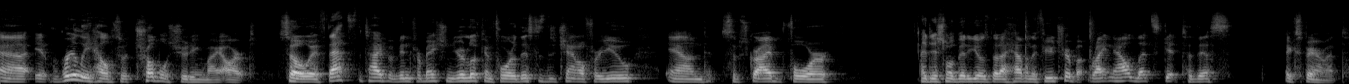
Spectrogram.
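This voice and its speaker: A man with a plain, everyday voice speaks at a fairly high pitch and a moderate pace, his intonation fairly even but his loudness swinging widely, on a very clean recording with a silent background. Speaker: art tutorial youtuber, computer worker. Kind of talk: tutorial. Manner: casual, conversational with fillers.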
